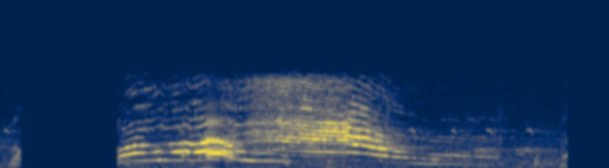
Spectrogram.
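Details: Angry cat in a fight letting out one long, loud yowl about four seconds long, pitch wavering and slowly sliding downward, rough and harsh in the middle.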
